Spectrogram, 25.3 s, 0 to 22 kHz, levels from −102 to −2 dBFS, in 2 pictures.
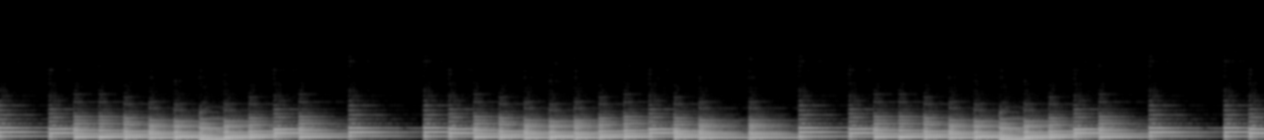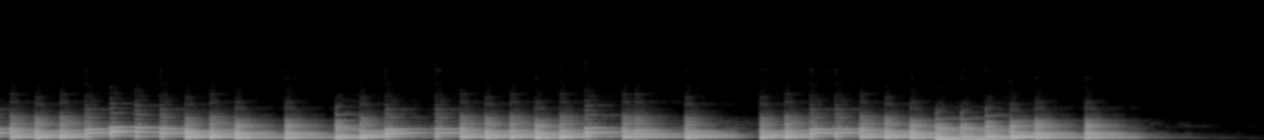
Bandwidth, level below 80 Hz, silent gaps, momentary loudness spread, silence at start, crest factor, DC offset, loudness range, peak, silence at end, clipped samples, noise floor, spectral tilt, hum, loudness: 6.2 kHz; -70 dBFS; none; 5 LU; 0 s; 12 dB; under 0.1%; 2 LU; -20 dBFS; 1 s; under 0.1%; -78 dBFS; -5 dB/octave; none; -31 LUFS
